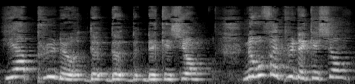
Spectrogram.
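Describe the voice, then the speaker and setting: A high-pitched woman speaks loudly in a casual motivational talk, laughing freely and hammering her points home by repeating them. The sound is roomy and echoing. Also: lively intonation, brisk. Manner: loud, laughs often, repeats phrases for emphasis.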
